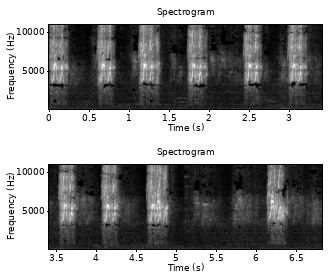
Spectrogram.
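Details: House sparrow at a nest being built inside a house, with sparrows fighting over the nest; sharp, bright chirps repeated about twice a second, ten in a steady run, a short gap, then one more chirp, over quiet background.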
